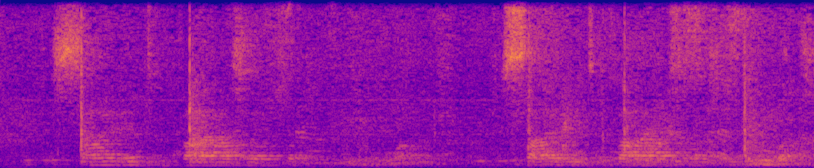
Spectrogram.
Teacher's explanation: On buy, there is no pitch prominence. We keep the same pitches on the surrounding syllables. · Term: rhythmic beat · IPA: We've deˈcided to ˚buy ourselves a ˋnew one.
